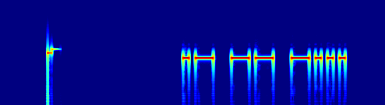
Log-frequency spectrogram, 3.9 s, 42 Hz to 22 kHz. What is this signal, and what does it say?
Morse code, heard as a keyed tone, about 20 wpm, 700 Hz. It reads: AMB
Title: Build A Word - 3 Letters At A Time - 9-Letter Words - 20wpm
